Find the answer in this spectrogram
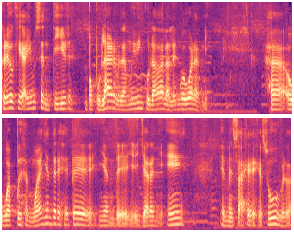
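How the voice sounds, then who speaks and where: A man speaks at a fairly slow pace. Noticeable background noise can be heard. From Paraguay (Caazapá). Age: 60s. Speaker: Jesuit priest. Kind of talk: interview testimony. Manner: halting, many fillers.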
